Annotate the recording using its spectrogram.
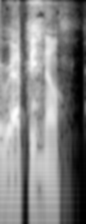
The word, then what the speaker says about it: Rapinoe: Rapinoe, no sé cómo se pronuncia. – Sí, Rapinoe.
